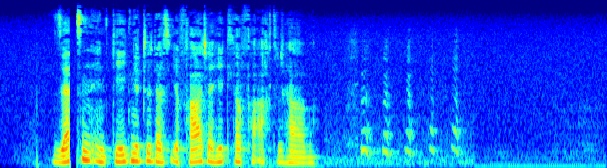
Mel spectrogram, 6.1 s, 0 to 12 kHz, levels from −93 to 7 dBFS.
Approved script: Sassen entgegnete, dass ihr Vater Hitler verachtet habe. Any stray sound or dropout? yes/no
yes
